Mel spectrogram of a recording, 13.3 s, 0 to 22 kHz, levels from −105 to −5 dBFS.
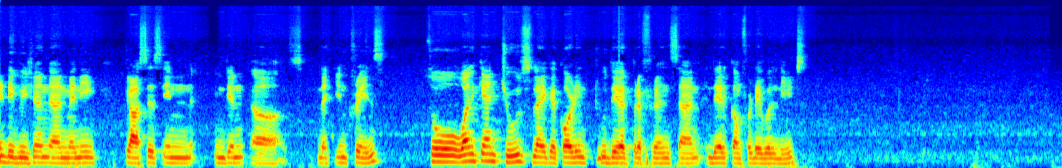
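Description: A speech recording with one block of digital silence at 7.73 s: likely because the output buffer briefly went unfilled, about 1.3 ms of samples, consistent with a 64-sample block, dropped straight to silence and back without any fade, leaving a single tick or dip in the speech.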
